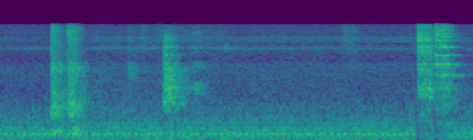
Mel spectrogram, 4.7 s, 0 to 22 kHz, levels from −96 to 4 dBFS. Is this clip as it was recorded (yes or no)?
yes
